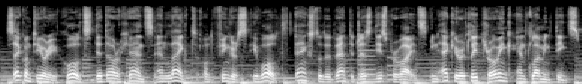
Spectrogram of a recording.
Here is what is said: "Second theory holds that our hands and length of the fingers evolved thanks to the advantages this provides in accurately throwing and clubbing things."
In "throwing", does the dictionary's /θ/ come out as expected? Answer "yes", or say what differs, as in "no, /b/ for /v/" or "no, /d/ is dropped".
no, /t/ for /θ/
